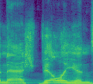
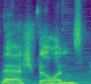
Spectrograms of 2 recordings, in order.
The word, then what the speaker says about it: Nashvillains: group's name this time it's not the nashvillians it's just Nash villains and yeah once you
